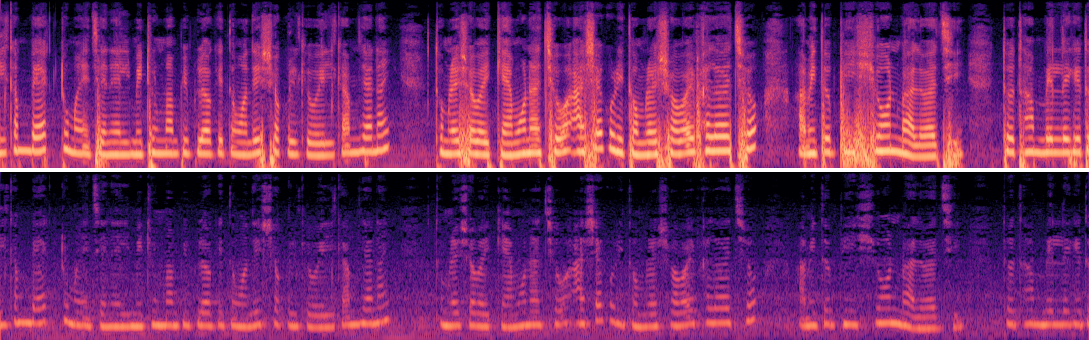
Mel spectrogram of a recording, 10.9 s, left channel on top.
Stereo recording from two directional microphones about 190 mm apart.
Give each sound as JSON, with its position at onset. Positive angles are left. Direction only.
{"t": 0.1, "sound": "speech", "side_deg": 50}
